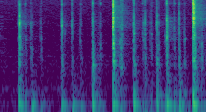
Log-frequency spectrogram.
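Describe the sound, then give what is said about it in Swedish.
Rapid typing on a computer keyboard while doing a Google image search for the word 'zonterapi', a quick irregular run of crisp clicks and key taps over about two seconds, moderately loud with no voices. “Så, eh, jag gjorde just en bildgoogling på ordet zonterapi och fick upp en massa fötter med kulörta mönster och massor av pytteliten text som man inte kan läsa.”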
